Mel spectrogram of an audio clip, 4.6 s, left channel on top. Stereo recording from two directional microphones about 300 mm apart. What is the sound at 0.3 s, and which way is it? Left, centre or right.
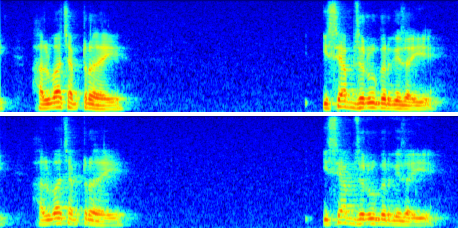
Speech, left.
